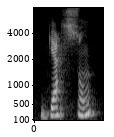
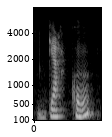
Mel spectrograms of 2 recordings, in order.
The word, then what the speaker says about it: garçon: So we have français instead of franquet, garçon and not garcon, reçu and not reçu.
